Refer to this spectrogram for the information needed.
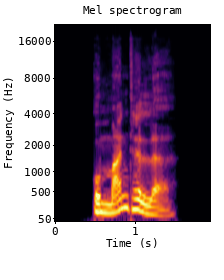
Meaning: inflection of ummanteln: 1. first-person singular present 2. first-person plural subjunctive I 3. third-person singular subjunctive I 4. singular imperative
- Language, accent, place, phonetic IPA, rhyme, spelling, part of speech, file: German, Germany, Berlin, [ʊmˈmantələ], -antələ, ummantele, verb, De-ummantele.ogg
